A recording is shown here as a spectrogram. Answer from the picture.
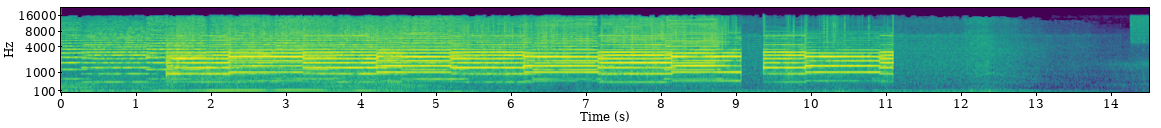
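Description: Emergency vehicle two-tone siren, loud, alternating between a high and a low note about twice a second over a low rumble. It comes in fully about a second and a half in, drops out briefly near nine seconds, and stops suddenly about eleven seconds in, leaving faint noise that fades away.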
